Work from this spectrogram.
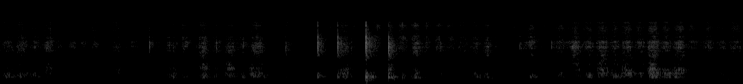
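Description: A pencil shades the lips area of a portrait on a sheet of drawing paper with dense rubbing strokes. The result is a soft, bright, scratchy rasp in quick back-and-forth strokes of about four per second, with short pauses near three and five seconds.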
